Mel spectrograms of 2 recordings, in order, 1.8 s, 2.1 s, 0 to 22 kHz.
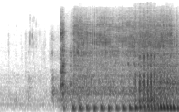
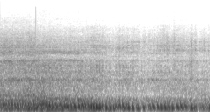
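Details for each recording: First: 27-year-old Hero Honda Splendor Plus, after the spark plug that had been pulled out was refitted: silence, then the single fires at once and settles into a quick, even putter; normal start. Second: 27-year-old Hero Honda Splendor Plus on E20 ethanol petrol, riding: uneven chuffs near three per second with sharp pops while coasting down; owner says it is misfiring, cause unconfirmed.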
